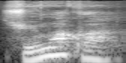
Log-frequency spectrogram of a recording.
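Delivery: panting between words; breathless after hard work; out of breath. Real, not acted. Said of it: "mais je suis essoufflé".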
